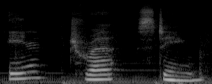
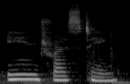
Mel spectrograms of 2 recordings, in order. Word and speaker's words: interesting: ніж вони пишуться наприклад слово interesting цікавий може звучати як in tresting тобто на письмі ми бачимо чотири склади але на вимові це буде interesting interesting interesting That's interesting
